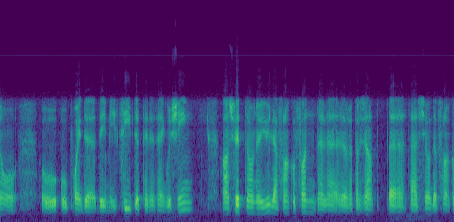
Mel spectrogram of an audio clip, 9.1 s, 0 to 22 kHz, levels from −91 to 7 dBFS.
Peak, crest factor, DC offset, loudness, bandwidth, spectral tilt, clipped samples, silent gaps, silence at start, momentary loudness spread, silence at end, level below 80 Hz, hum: -2 dBFS; 22 dB; under 0.1%; -23 LUFS; 3.9 kHz; -5.5 dB/octave; under 0.1%; none; 0 s; 9 LU; 0 s; -78 dBFS; none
